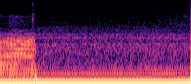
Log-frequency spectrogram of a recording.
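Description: Petrol pump nozzle filling a motorcycle's fuel tank: a loud, steady hum with rushing fuel. A sharp click about half a second in, after which the hum's higher tones drop away and a low hum and rushing noise carry on.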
